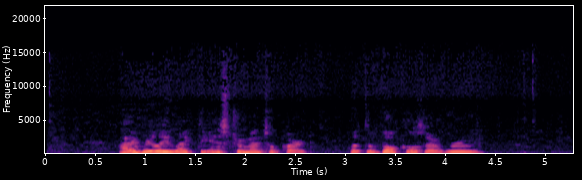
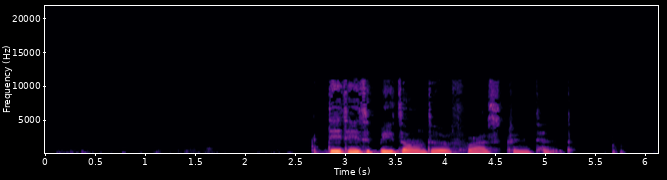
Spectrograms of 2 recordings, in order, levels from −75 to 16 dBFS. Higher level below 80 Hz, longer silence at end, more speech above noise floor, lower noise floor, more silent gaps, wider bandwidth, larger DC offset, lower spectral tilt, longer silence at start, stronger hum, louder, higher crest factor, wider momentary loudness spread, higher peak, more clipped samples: first, -58 dBFS vs -66 dBFS; second, 0.9 s vs 1.05 s; second, 39 dB vs 57 dB; second, -58 dBFS vs -77 dBFS; neither; first, 14.5 kHz vs 11.5 kHz; neither; about the same, -9 dB/octave vs -8 dB/octave; second, 0.75 s vs 2.85 s; neither; about the same, -20 LUFS vs -20 LUFS; second, 16 dB vs 22 dB; second, 14 LU vs 18 LU; about the same, -4 dBFS vs -2 dBFS; neither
